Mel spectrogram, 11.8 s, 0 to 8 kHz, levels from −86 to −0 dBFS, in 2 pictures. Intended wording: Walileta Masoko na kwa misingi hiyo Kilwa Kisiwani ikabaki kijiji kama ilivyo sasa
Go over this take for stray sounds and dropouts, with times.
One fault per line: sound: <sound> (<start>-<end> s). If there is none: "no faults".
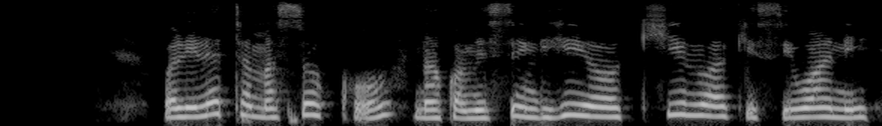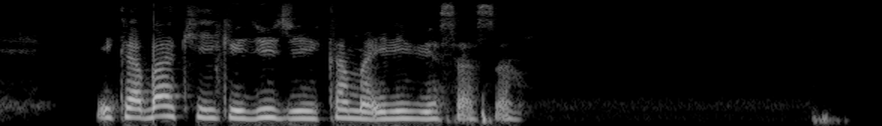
no faults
